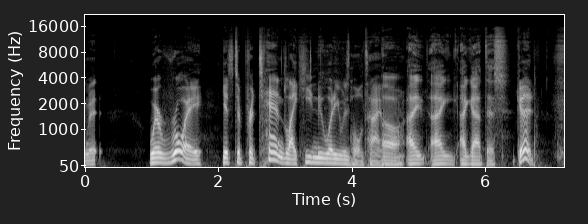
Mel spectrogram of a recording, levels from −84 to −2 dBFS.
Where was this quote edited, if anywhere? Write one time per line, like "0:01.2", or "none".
0:04.0

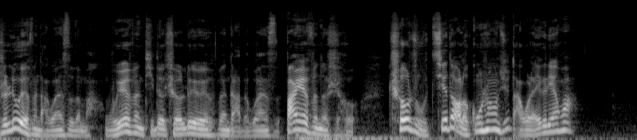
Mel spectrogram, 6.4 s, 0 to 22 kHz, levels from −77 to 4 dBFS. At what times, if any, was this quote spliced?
0:02.8

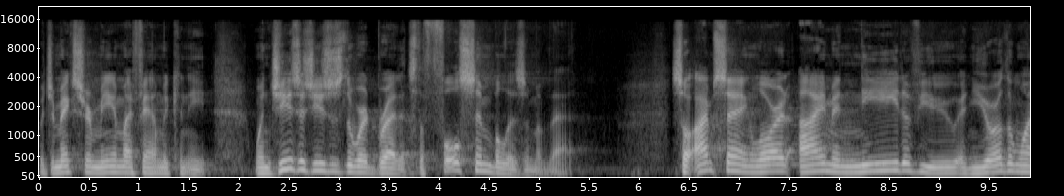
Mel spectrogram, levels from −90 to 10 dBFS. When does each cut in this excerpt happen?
none

